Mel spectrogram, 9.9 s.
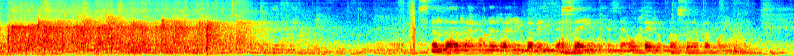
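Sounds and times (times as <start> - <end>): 
crowd clapping: 0.0 - 3.5
speech: 5.4 - 9.8.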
